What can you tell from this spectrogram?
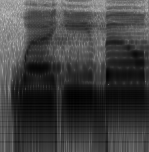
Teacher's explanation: Wa ibrahimal hi hukumnya mad thobii zohiri karena ada ya sukun sebelumnya kasrah. Cara bacanya panjang dua harakat.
